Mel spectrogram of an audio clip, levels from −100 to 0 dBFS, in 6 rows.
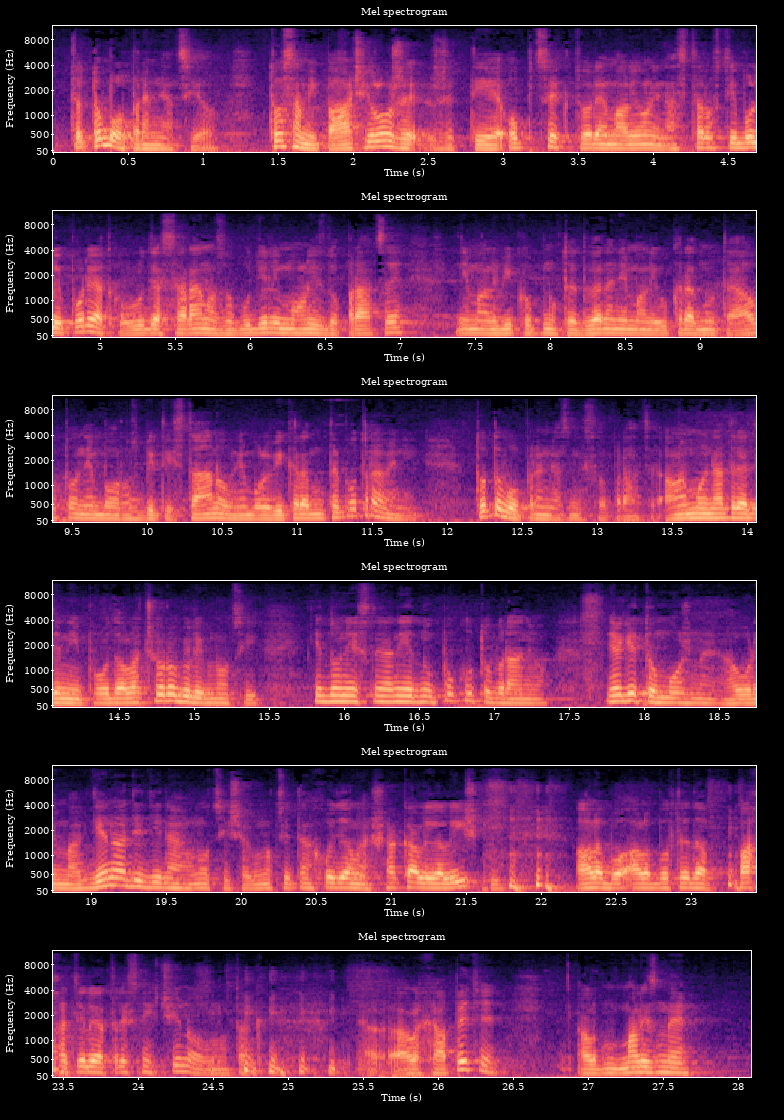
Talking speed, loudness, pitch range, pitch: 205 wpm, -17 LUFS, 110-140 Hz, 125 Hz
